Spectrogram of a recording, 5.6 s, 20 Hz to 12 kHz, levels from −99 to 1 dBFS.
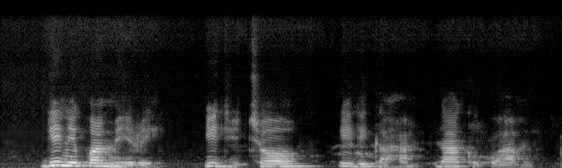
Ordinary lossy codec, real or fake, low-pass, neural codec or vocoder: none; fake; 10.8 kHz; codec, 24 kHz, 3.1 kbps, DualCodec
